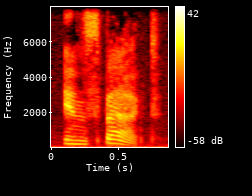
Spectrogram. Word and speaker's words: inspect: S respect 하면 자기 존중이라고 합니다 이번에는 인입니다 발음 들어보세요 inspect 예 강세가 뒤에 있네요 점검하다 검사하다 말인데이 인이라는게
